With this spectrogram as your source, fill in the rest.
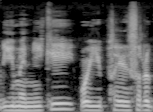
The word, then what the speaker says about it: Yume Nikki: Oh, Yume Nikki. Yeah, okay. That's what do you think I was saying? You were pronouncing it Yuma. Whatever. And it was one word.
